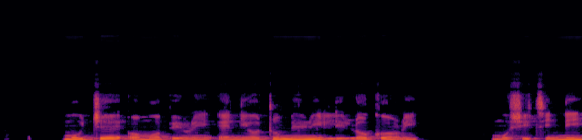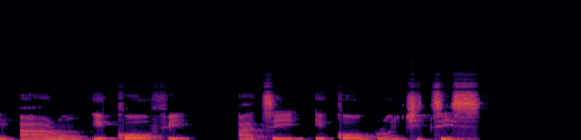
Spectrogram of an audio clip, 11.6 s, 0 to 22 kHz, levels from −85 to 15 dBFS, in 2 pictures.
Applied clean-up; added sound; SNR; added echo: none; none; none; none.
